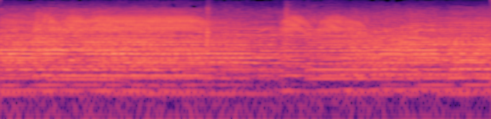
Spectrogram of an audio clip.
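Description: Many plastic toy horns blown together by spectators, a dense blare of steady held tones at several pitches.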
